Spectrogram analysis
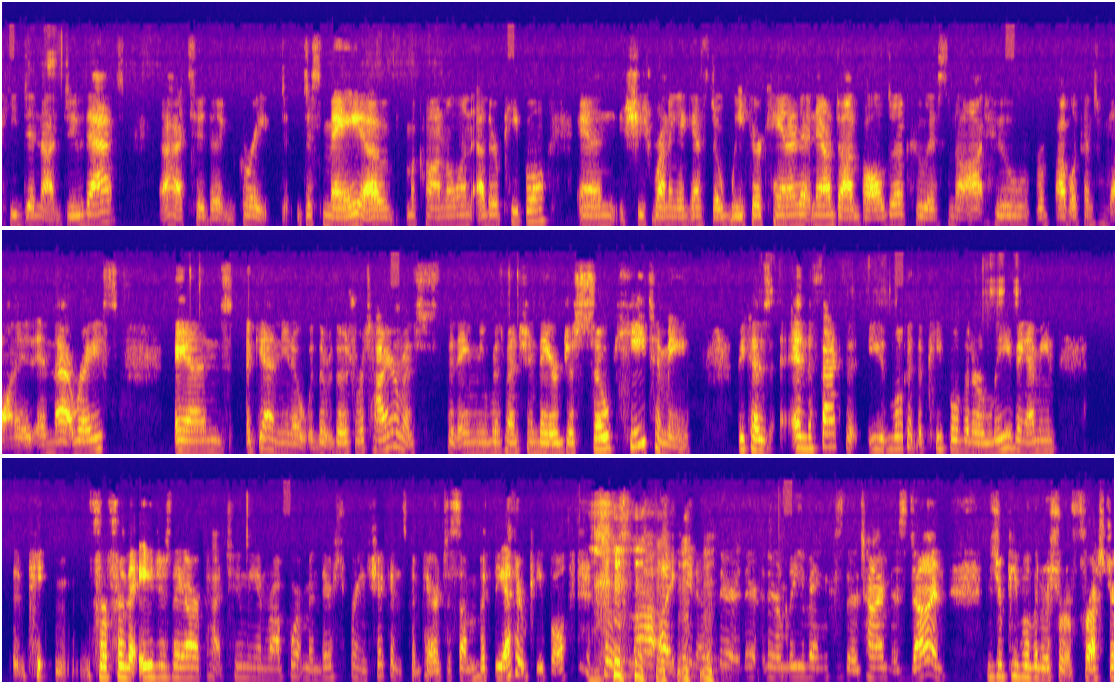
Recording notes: This conversation was recorded via Twitter Spaces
